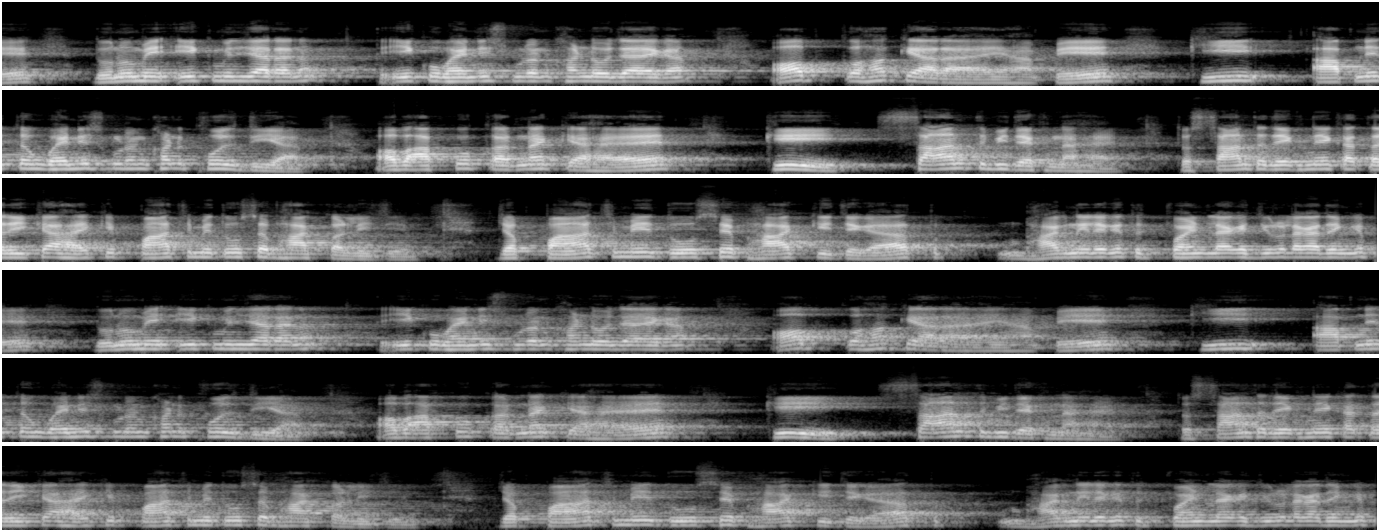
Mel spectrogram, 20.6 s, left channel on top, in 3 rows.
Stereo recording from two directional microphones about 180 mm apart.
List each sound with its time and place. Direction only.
0.0 s a man's voice: 30° left (ahead or behind)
